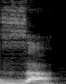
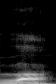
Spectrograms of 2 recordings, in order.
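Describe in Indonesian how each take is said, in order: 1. Bunyi z bergetar dengan lidah di belakang gigi bawah. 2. Bunyi lembut seperti th yang bersuara di tepi gigi. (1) "bukannya za" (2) "atas hujung lidah sentuh gigi"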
